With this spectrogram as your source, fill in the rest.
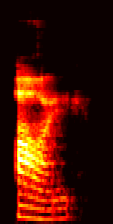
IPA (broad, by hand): aɪ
